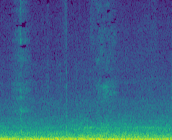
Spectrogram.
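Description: A car driving on the road gives a constant, loud, low rumble of engine and road noise with no talk.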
